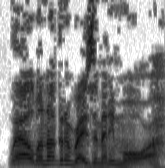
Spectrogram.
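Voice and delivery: high, loud dismissive woman; haughty Esme. Acted. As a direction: declare it loudly, pitched high.

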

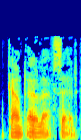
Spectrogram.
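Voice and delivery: plain reading voice

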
